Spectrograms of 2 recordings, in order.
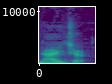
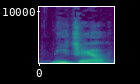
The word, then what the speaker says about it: Niger: Algeria, and to the south by Chad and Niger, or Niger, as some people may pronounce it.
